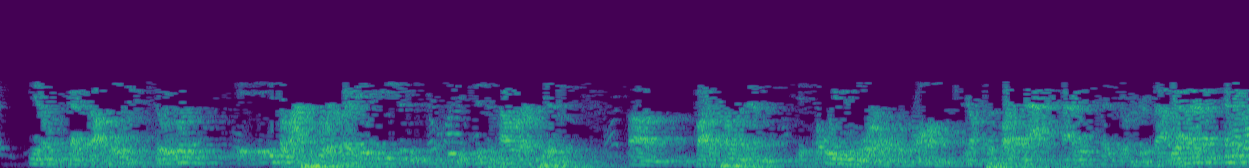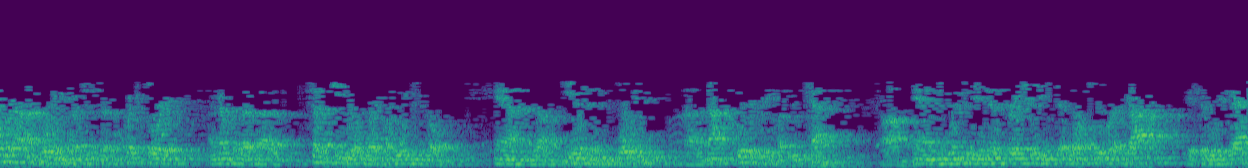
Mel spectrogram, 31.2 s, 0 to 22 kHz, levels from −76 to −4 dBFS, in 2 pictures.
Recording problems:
off-mic speech; far
garbled, watery; badly; nothing above 3 kHz
room echo; noticeable; dies away in 1.4 s
distortion; slight; 11% of the sound clipped
crackling; noticeable; at 25 s; 15 dB below the speech
voice in the background; faint; throughout; 20 dB below the speech

